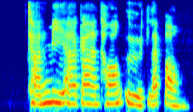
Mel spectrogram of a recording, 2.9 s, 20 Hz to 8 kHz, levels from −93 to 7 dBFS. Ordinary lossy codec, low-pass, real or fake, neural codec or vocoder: none; none; real; none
